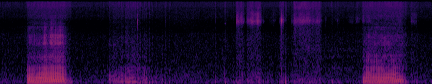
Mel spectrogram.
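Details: A pit bull asleep on the owner's leg making snoring sounds unusual even for her: two loud, rough, rumbling snores about seven seconds apart with quiet breathing noise between; snoring.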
